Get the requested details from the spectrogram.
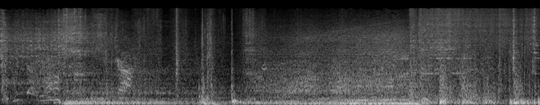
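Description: A van engine rumbles and revs nearby.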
